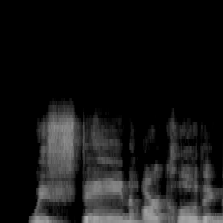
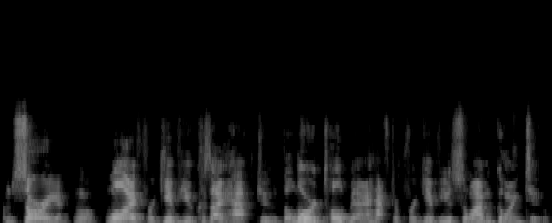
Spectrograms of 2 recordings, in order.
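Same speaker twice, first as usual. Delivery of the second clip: grudging angry apology; 4 semitones lower, 4 dB quieter than usual. Retold or imitated. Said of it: "You can't just be the angry".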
